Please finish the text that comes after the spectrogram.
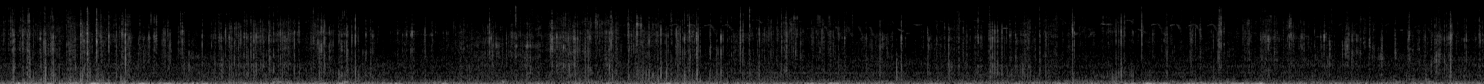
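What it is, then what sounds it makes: Tree bark scratched. Long painted fingernails and fingertips scratch and rub the furrowed bark of a large, solid tree trunk, with the recorder right beside the trunk and a dog partly in view behind. A steady stream of dry, crinkly scrapes and quick crackling ticks runs throughout, with bright rasping edges over a constant low rumble.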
